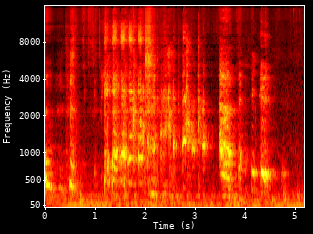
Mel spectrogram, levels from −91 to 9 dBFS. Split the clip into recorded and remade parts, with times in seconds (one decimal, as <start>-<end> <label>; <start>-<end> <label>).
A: 0.0-4.0 remade; 4.0-5.2 recorded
